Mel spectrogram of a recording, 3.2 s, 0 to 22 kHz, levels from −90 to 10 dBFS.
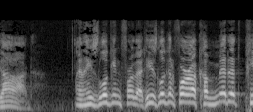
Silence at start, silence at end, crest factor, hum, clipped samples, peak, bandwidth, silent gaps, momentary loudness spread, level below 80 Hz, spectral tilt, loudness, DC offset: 0 s; 0 s; 16 dB; none; under 0.1%; -2 dBFS; 11.5 kHz; none; 11 LU; -56 dBFS; -5 dB/octave; -19 LUFS; under 0.1%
